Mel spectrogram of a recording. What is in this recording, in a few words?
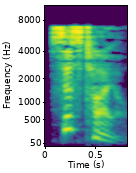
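"systyle", British English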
